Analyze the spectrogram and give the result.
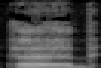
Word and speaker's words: herb: Although in America, herb is still said with a silent H.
